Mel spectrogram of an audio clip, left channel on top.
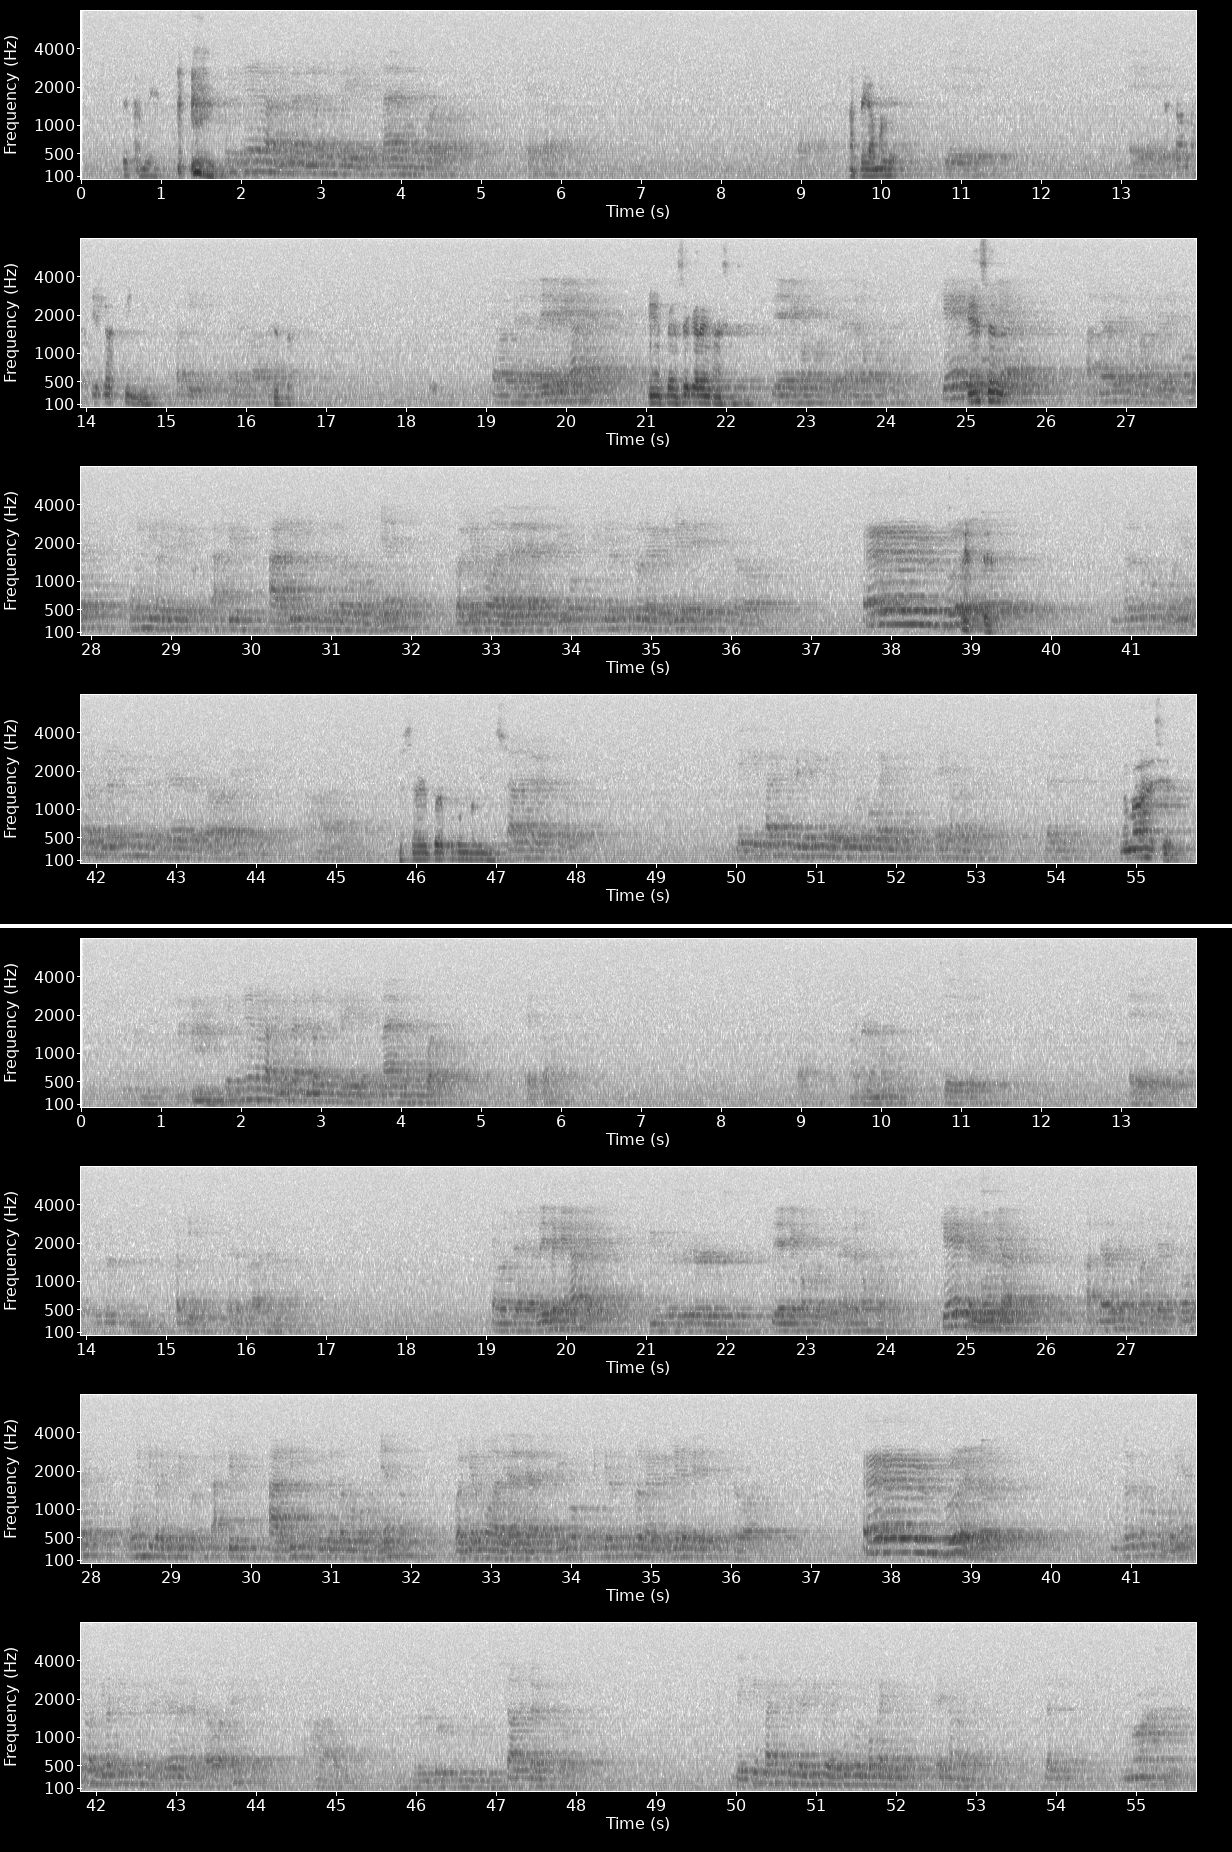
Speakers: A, on the left; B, on the right.
A: Yo también. <clears throat>
B: ¿De qué género es la película Los Increíbles, estrenada en el 2004? Esta, esta.
A: La
B: Es
A: pegamos
B: muy buena.
A: los dos.
B: Sí, sí. Eh,
A: Están las Islas Fiji.
B: aquí, esta sí me la sé.
A: Yo también.
B: En Oceanía. ¿Leíste que en Asia?
A: Eh, pensé que era en Asia, sí.
B: Sí, es que confunde, eso, eso confunde. ¿Qué es
A: ¿Qué
B: el body
A: es el
B: art? hacer arte con materiales pobres, un estilo artístico, artis- artístico que usa el cuerpo como un lienzo, cualquier modalidad de arte en vivo, estilo artístico que requiere del espectador. Eh, bueno,
A: este?
B: usar el cuerpo como lienzo, estilo artístico que requiere del espectador. Este, ay,
A: Usar el cuerpo como lienzo.
B: estaba entre esos dos. ¿De qué país es
A: ¿De
B: el
A: qué?
B: equipo de fútbol Boca Juniors? Esta me lo sé, de aquí,
A: No me vas a decir.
